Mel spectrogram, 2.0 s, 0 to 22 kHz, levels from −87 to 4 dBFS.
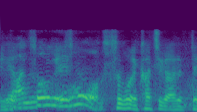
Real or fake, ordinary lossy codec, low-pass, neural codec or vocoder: fake; none; 7.2 kHz; codec, 16 kHz, 2 kbps, FreqCodec, smaller model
